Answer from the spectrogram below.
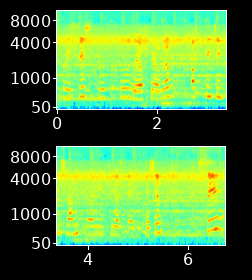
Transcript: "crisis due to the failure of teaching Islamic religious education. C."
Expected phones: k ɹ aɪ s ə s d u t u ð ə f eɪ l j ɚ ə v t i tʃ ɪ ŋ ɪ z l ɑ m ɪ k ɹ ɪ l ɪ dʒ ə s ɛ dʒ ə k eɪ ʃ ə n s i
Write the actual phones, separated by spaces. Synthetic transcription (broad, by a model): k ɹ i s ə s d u t u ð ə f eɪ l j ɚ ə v t i tʃ ɪ ŋ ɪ s l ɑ m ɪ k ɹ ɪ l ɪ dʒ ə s ɛ dʒ ə k eɪ ʃ ə n s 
